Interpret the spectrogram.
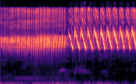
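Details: Song of a Belgian canary meant to teach other canaries: a level rolling trill near the high middle range switches abruptly to a series of quick downward-sweeping notes repeated about five times per second.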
